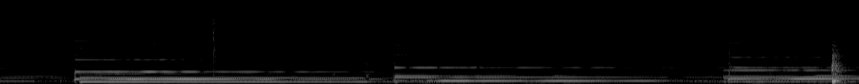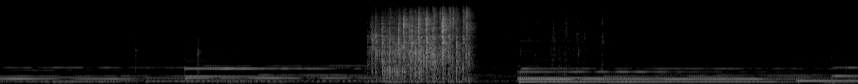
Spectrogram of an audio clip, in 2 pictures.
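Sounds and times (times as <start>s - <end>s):
soft sustained music: 0.0s - 17.1s
deck of tarot cards being riffled: 12.3s - 14.8s.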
